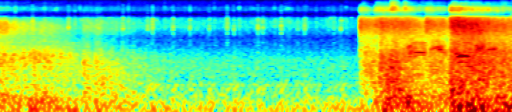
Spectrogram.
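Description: A landmine is destroyed in the WWII strategy game Company of Heroes, giving a sudden low rumbling blast that rises out of quieter battlefield noise and rolls on loudly to the end.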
